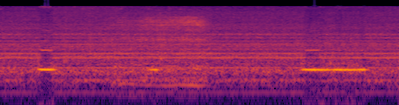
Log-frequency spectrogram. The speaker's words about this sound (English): As we sleep, the strange noises intensify. Later, the camera picks up this whistling sound.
